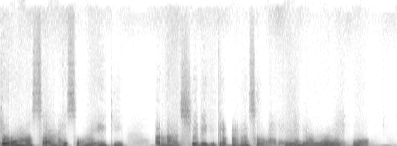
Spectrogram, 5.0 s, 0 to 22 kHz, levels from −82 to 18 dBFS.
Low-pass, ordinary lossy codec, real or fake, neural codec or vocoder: none; none; fake; codec, 44.1 kHz, 0.9 kbps, DAC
